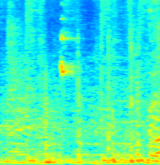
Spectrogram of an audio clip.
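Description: Background music, with a large ball knocking several times as it bounces on a table-tennis table and is struck back and forth in a rally.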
